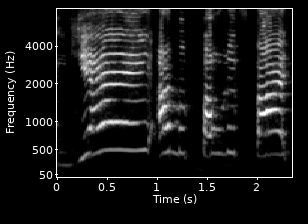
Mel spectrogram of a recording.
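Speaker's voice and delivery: high-pitched re-enacted celebration; loud excited cheer. Streamer retells celebrating her first troll, loud excited cheer. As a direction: cheer it out like a proud winner. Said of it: "I was so loud".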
